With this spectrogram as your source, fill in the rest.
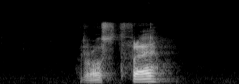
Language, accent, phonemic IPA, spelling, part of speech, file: German, Austria, /ˈʁɔstˌfʁaɪ̯/, rostfrei, adjective, De-at-rostfrei.ogg
- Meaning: stainless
